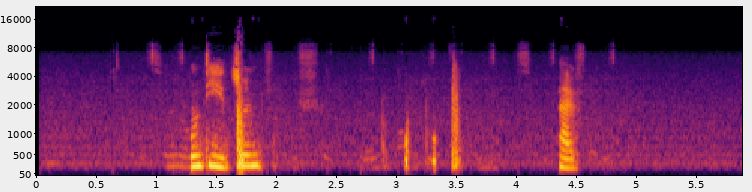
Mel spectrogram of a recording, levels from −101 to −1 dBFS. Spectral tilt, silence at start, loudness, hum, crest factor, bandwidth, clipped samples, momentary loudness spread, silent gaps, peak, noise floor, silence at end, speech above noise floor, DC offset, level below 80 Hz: -5 dB/octave; 1.1 s; -17 LUFS; none; 20 dB; 8.6 kHz; under 0.1%; 13 LU; none; -2 dBFS; -51 dBFS; 1.4 s; 36 dB; under 0.1%; -60 dBFS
